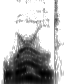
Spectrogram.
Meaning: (noun) 1. The subjective human experience, regarded collectively; human collective existence; existence in general; the reality we live in 2. The subjective human experience, regarded individually
- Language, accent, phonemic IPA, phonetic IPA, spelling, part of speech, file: English, General American, /wɝld/, [wɝɫd], world, noun / verb, En-us-world.oga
